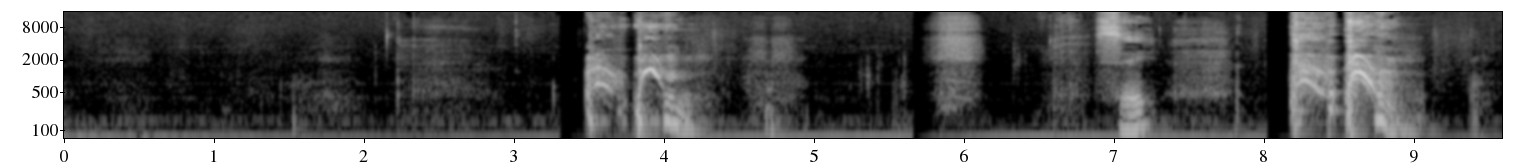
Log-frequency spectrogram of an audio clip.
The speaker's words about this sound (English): I normally edit out coughs, but I'm just leaving it in just for the sake of the drama, the whole thing.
